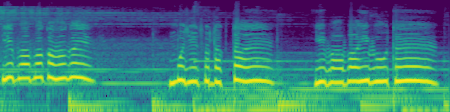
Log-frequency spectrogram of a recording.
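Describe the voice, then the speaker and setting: A very high-pitched, frightened young girl from a horror story. The pitch stays up in a narrow band as the voice frets and pleads. Faint music plays underneath. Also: steady tone, a little slow, warm tone. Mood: scared, uneasy. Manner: panicky, pleading.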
